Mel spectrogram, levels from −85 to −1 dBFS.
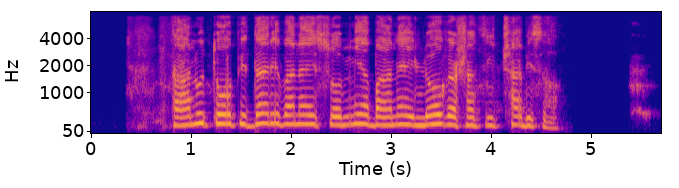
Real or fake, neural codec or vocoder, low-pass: fake; codec, 16 kHz, 8 kbps, FunCodec, trained on LibriTTS, 25 frames a second; 7.2 kHz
